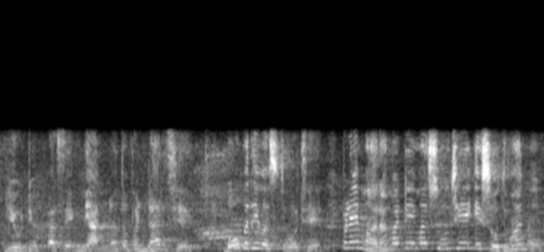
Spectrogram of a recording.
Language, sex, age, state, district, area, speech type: Gujarati, female, 45-60, Gujarat, Surat, urban, spontaneous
